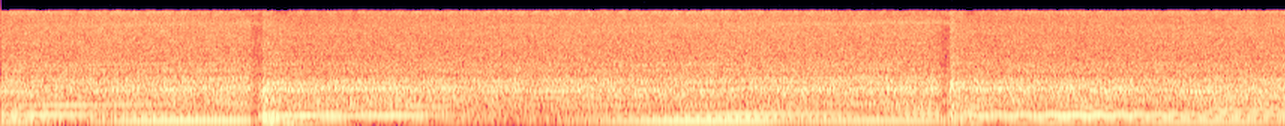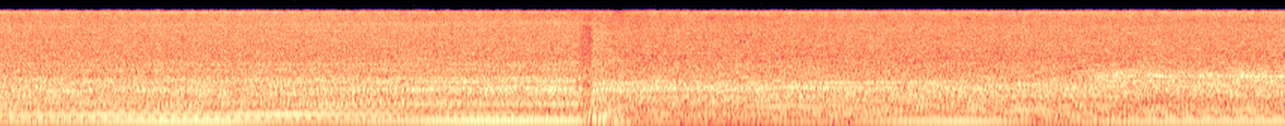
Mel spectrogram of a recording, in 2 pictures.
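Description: A racing car engine accelerates hard, climbing in pitch and dropping with each upshift.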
